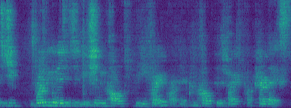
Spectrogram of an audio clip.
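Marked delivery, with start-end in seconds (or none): none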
